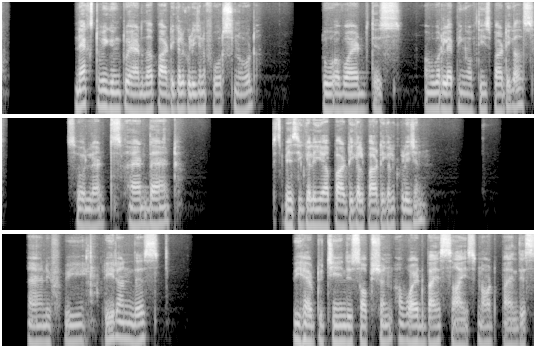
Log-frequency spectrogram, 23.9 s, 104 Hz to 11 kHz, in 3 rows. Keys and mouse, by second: 8.0 middle click, 8.7 click, 9.5 click, 10.1 shift+d, 12.3 alt+p, 13.4 click, 14.0-15.3 drag, 15.7 click, 17.0 shift+Right, 17.2 shift+Left, 18.4 space, 20.2 space, 22.5 click.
